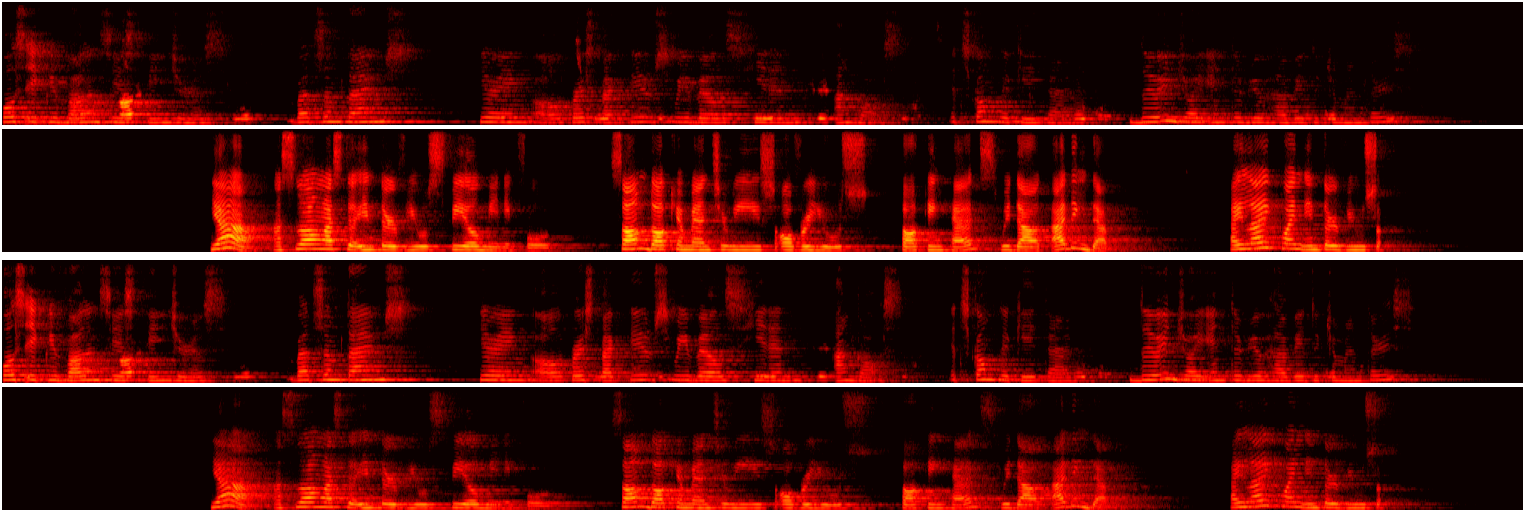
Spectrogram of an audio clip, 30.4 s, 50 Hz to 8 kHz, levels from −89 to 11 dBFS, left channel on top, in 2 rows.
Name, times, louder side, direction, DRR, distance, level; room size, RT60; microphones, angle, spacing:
voice 1, 0.0-2.2 2.8-4.0 4.8-8.0 8.3-9.0 9.5-10.8 11.3-14.0, right 2 dB, 45° right, 7 dB, 0.8 m, -45 dB
voice 2, 17.3-20.7 21.4-23.8 24.2-26.3 27.5-29.0, left 7 dB, 70° left, 15 dB, 0.4 m, -34 dB
10.5 x 6.5 x 7.3 m, 1.4 s
head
